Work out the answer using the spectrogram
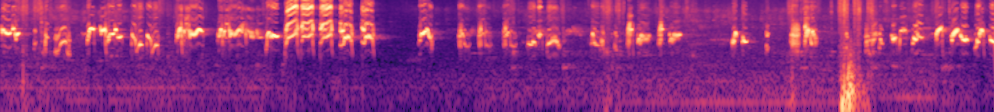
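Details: Red-whiskered bulbul morning singing practice for a caged bird: busy, near-continuous run of lively whistled and chattering notes in quick phrases, with a brief gap midway and a soft low thump near the end.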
